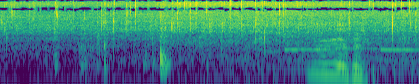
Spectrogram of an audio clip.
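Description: Food sizzling and crackling on a hot hibachi grill plate, with scattered pops. There is a sharp knock about two seconds in and a short falling pitched sound about four seconds in.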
